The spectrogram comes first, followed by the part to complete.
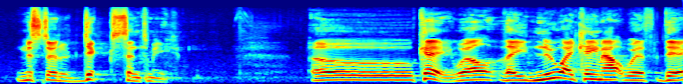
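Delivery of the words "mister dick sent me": put-on Arabic accent, broken English.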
